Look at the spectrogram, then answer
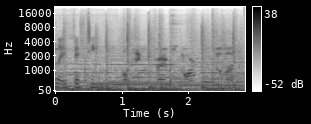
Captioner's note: police radio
